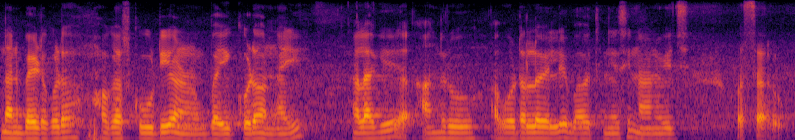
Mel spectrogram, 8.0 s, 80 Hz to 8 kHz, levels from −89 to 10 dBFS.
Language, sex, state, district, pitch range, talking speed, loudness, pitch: Telugu, male, Andhra Pradesh, Sri Satya Sai, 115-125 Hz, 145 wpm, -19 LUFS, 120 Hz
